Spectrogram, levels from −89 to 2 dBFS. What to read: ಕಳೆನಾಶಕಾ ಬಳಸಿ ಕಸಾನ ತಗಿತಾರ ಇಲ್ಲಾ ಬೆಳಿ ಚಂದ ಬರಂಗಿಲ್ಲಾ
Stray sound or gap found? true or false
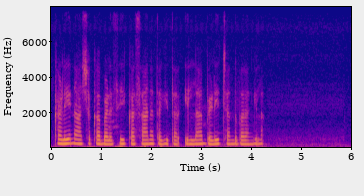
false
